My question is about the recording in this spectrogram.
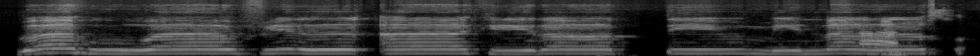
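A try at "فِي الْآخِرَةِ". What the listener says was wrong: Ro-nya fil akhirati ro pendek.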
